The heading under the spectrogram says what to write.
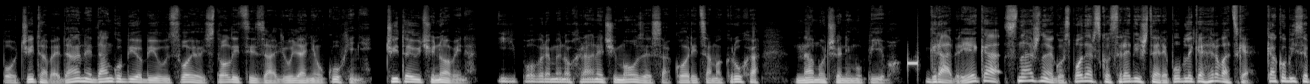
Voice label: croatian male, Male Croatian Voice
